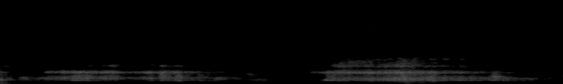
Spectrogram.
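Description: Faint, slow breathing: one long drawn breath in for about three seconds, a brief moment of complete silence, then one long breath out, as in a three-part yoga breath.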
